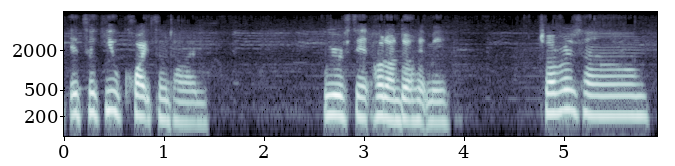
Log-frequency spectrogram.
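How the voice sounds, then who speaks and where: A teenage girl co-hosting a casual gaming podcast with friends, talking fast, swearing and running herself down, with excited outbursts. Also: mid-range voice, no room sound. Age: teens. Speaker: podcast co-host. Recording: muffled dull sound, faint music behind.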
